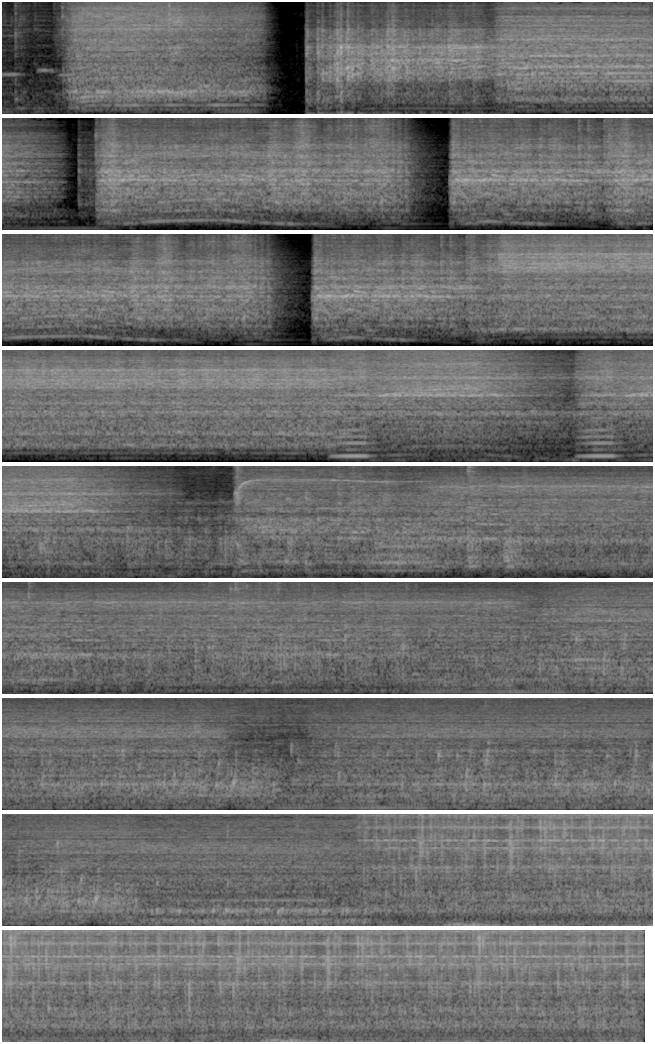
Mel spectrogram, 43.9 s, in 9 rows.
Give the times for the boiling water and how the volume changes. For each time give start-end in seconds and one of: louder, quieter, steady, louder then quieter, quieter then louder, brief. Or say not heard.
19.6-43.8 louder.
